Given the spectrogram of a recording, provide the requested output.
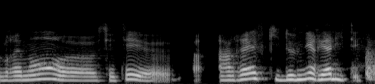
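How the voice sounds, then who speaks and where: This is a woman speaking at a medium pitch. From France, Champagne. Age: 20s. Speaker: massage therapist and traveller. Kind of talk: casual chat.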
